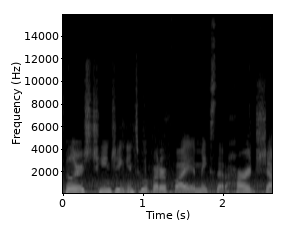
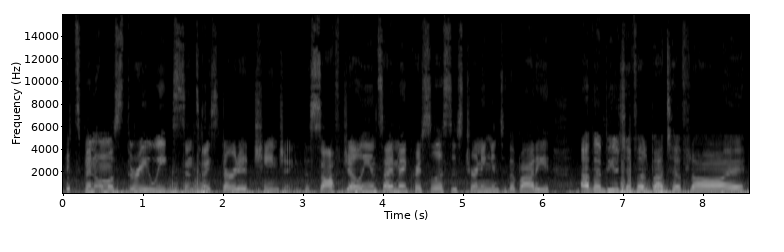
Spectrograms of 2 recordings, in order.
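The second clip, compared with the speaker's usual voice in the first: put-on reading to children; 7 dB louder than usual. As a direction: read it like a big picture book to the class. Reads book aloud to class.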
